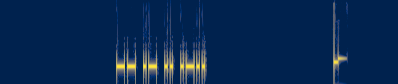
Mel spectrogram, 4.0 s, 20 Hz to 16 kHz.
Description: Morse code, heard as a keyed tone, about 44 wpm, 700 Hz. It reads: MAIL
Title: Top 1751-2000 Words 45wpm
